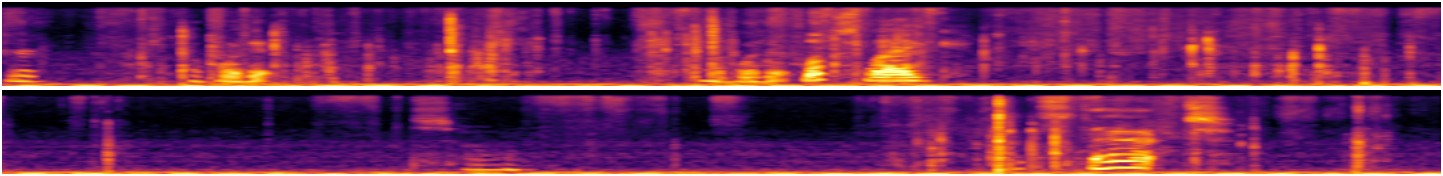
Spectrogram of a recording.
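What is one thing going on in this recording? An older woman talks calmly and close by.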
